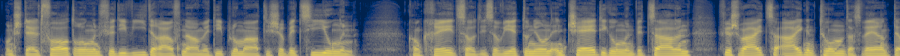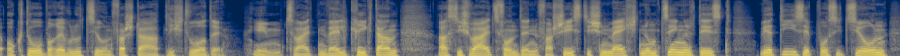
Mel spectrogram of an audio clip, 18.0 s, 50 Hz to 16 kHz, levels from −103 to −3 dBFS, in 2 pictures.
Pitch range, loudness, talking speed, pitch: 110-135 Hz, -22 LUFS, 130 wpm, 125 Hz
